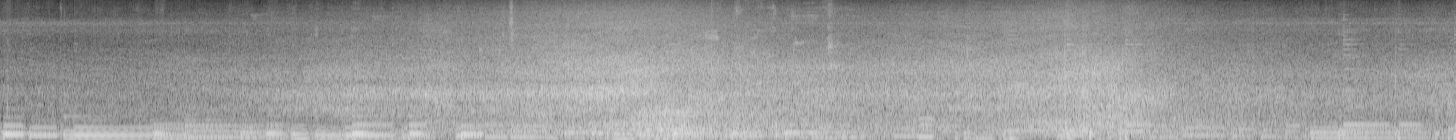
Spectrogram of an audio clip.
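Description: Acoustic guitar music playing, with a rushing noise that swells up twice in the middle and fades again.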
